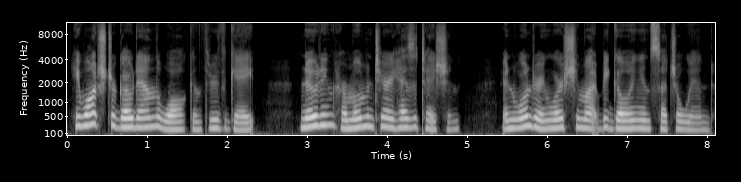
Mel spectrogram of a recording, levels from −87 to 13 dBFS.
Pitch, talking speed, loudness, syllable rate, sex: 210 Hz, 190 wpm, -17 LUFS, 5.3 syllables/s, female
